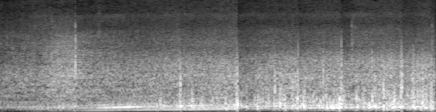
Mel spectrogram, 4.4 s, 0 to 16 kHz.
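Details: BMW E30 325/316 under hard acceleration: engine pitch rises while sharp irregular clunks knock over road and wind noise; source unknown, knocks only when floored, not cruising, sometimes over bumps.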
